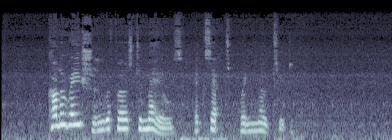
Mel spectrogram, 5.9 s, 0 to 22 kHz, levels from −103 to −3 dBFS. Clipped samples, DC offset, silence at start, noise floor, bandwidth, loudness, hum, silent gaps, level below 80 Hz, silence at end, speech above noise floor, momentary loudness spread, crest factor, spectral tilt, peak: under 0.1%; under 0.1%; 0.7 s; -48 dBFS; 15 kHz; -21 LUFS; none; none; -50 dBFS; 1.35 s; 27 dB; 17 LU; 20 dB; -6 dB/octave; -2 dBFS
